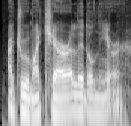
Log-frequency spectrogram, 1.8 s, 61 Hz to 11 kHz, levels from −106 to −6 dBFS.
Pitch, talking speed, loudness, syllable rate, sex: 100 Hz, 240 wpm, -15 LUFS, 5.8 syllables/s, male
